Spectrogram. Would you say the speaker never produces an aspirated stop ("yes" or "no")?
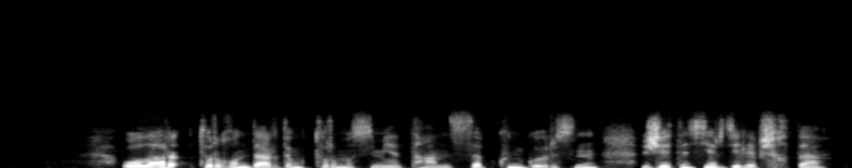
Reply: no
